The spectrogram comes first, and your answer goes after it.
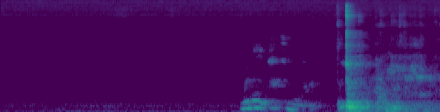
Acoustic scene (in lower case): elevator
